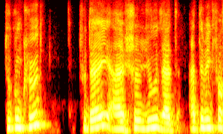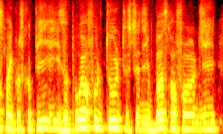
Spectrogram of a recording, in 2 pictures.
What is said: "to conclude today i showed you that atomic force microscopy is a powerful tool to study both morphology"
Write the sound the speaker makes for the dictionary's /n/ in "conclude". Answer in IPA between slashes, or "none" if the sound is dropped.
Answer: none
